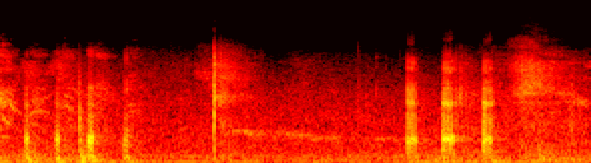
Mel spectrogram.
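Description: A man chuckling in short breathy bursts that die away about a second in, then another brief chuckle near the end.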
